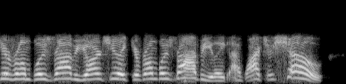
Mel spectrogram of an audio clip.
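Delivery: high yelling, all together. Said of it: "they're all yelling".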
